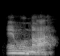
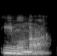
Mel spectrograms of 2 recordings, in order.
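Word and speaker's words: אמונה: Fé em hebraico é uma palavra que se escreve emuná. Emuná. Se diz emuná erudite, fé judaica. A fé, ela é uma expressão que ela pode ser entendida como emuná ou imuná, porque o radical é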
